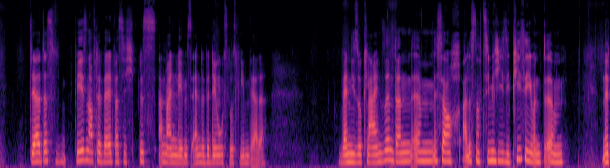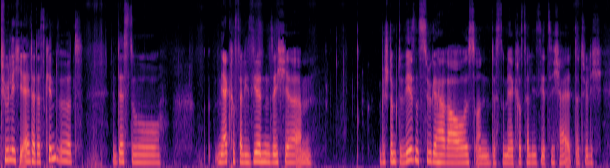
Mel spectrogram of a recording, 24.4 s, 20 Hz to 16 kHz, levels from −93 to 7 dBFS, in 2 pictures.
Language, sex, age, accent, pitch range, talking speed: German, female, 30-49, German, 155-185 Hz, 130 wpm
